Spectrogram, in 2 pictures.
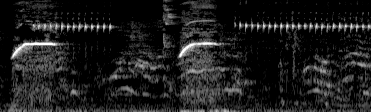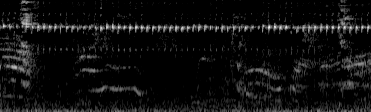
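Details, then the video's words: Plain prinia song of fast, repeated thin high notes, preceded by two loud rising whistled slurs; assorted lower chirps and warbles scatter through the background. "plain prinia bird chirping"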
